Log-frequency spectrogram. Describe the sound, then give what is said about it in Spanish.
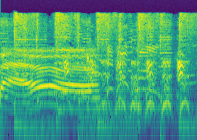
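A pet dog lets out a drawn-out whiny howl, then breaks into a quick run of about five sharp, yappy barks, loud with no one talking. “Oiga, si yo le hablo a mi perro y él me entiende, y él me ladra a mí y yo no le entiendo, entonces el animal soy yo.”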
